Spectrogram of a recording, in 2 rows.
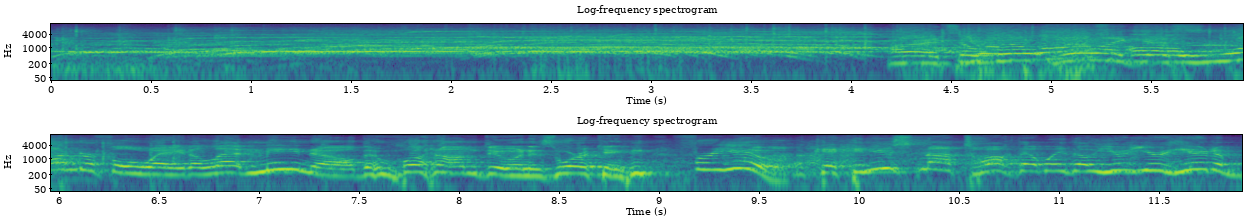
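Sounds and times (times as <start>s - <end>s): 
live crowd cheering and whooping: 0.0s - 6.3s
speech: 4.3s - 11.9s
laughter: 7.4s - 11.9s.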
